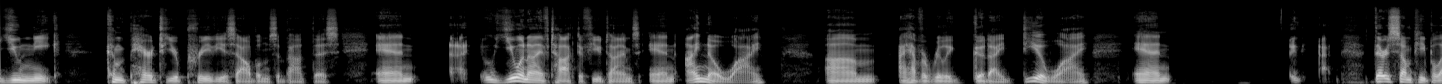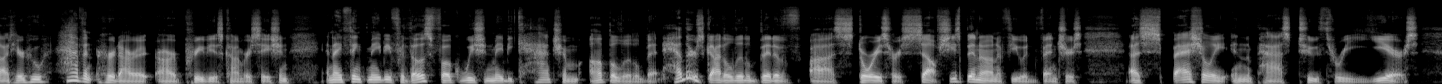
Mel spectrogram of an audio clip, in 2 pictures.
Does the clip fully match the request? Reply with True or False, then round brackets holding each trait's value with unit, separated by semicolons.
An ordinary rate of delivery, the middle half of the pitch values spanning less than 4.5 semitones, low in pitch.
False (165 wpm; 5.2 semitones; 85 Hz)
